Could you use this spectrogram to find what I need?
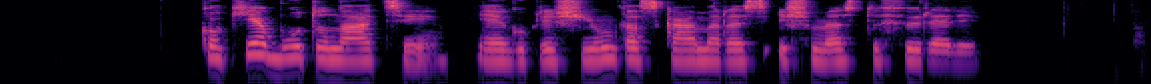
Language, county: Lithuanian, Vilnius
